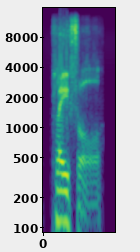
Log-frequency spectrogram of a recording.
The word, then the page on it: playful: British English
